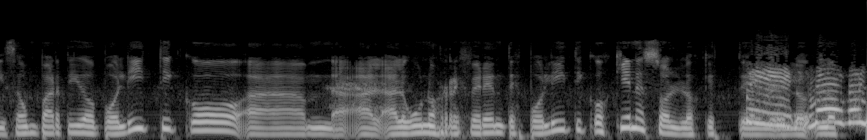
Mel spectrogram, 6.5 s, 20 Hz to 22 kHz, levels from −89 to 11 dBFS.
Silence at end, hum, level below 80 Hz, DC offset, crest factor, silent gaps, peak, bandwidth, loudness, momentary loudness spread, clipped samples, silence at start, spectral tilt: 0 s; none; -58 dBFS; under 0.1%; 16 dB; none; -8 dBFS; 7.6 kHz; -25 LUFS; 8 LU; under 0.1%; 0 s; -8 dB/octave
